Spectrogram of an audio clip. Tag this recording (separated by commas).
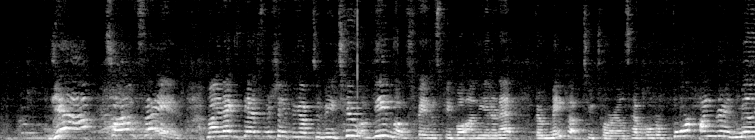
Speech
